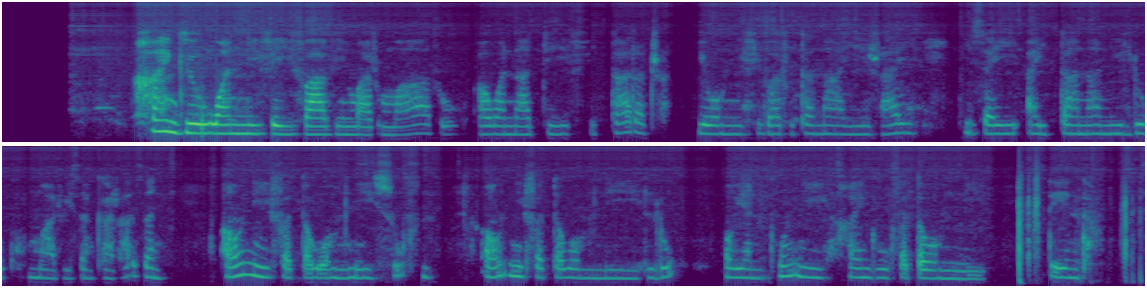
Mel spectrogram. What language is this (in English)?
Malagasy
